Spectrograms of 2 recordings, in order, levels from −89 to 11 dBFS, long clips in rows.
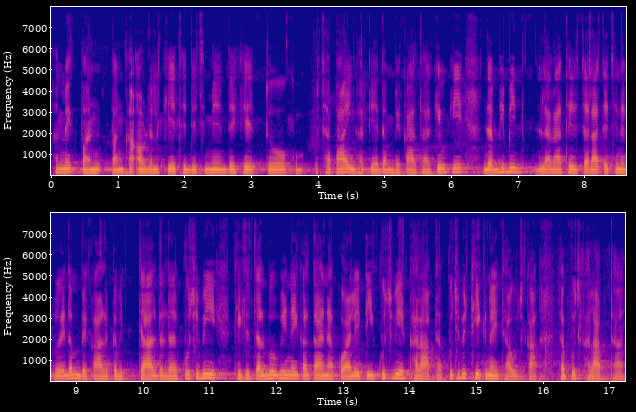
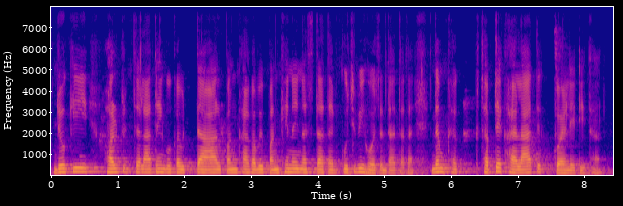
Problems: none marked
